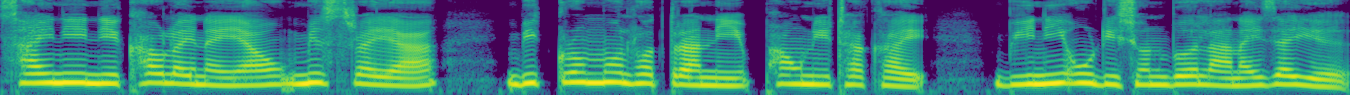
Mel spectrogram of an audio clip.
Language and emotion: Bodo, neutral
